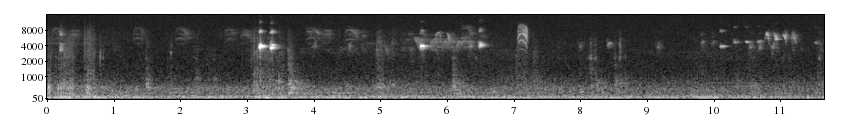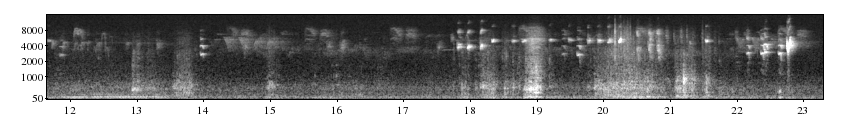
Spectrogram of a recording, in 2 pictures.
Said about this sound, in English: Another fight between the birds.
